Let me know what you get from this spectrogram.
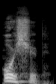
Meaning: the use of the sense of touch, the act of groping
- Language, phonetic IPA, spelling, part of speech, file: Russian, [ˈoɕːʉpʲ], ощупь, noun, Ru-ощупь.ogg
